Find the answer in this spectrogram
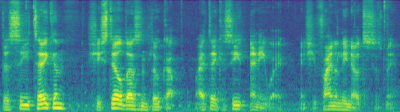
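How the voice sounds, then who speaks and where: Reading the visual novel a little fast, the streamer sounds very animated in his lowish voice. He interjects dry jokes about the writing, with a faint hiss from the live stream behind him.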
